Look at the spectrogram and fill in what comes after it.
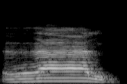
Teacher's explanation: बिल्कुल बारीक आवाज है, जाल, वाइब्रेशन के साथ है।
